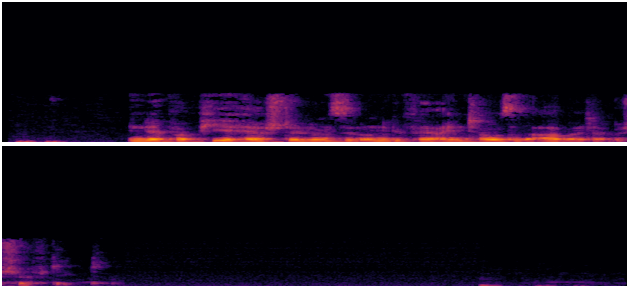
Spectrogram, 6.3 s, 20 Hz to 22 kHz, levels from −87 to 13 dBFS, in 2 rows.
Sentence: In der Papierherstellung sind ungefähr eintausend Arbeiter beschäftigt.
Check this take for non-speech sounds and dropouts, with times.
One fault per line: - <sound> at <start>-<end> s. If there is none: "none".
none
